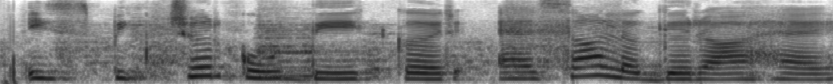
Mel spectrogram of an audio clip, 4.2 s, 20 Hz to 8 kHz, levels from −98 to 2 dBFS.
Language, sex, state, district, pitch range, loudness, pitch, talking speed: Hindi, female, Punjab, Fazilka, 210-250 Hz, -14 LUFS, 225 Hz, 115 wpm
